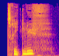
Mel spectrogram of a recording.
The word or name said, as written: triglyf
